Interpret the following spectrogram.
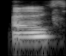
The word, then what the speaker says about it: Penix: That's how you pronounce it? Penix, yeah.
